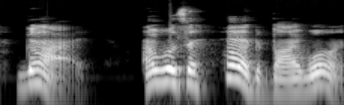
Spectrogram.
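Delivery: ordinary delivery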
